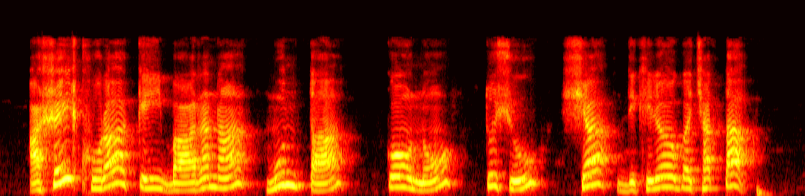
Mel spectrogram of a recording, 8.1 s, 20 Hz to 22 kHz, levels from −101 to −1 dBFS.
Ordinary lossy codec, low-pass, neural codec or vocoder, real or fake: Opus, 32 kbps; 9.9 kHz; none; real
